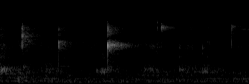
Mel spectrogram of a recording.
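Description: Hot oil with a little sugar just added, crackling in an iron kadai: about four sharp pops over a faint sizzle. The sugar is being browned in the oil to give the curry colour.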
